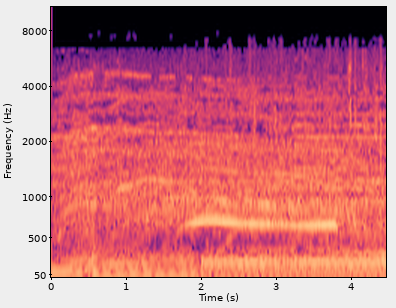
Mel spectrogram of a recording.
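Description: Live rock band playing loud with electric guitar. A long steady note is held from about two seconds in until just before the end.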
